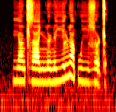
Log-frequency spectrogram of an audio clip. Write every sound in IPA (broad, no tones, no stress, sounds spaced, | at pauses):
j ãː ʈ z aː ɲ ɳ e ɳ iː l ɳ ã p w iː ɮ ɤ ʈ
